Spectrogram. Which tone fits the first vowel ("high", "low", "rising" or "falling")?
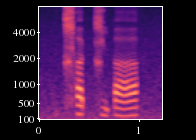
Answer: high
